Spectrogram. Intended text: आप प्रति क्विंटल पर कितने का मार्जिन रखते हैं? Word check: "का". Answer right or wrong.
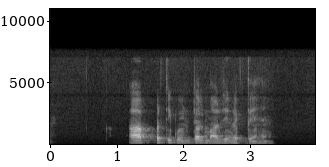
wrong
